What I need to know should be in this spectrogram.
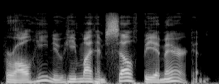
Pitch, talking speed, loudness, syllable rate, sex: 125 Hz, 245 wpm, -17 LUFS, 6.2 syllables/s, male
